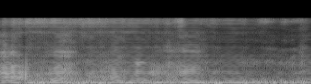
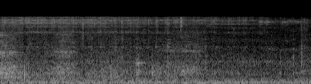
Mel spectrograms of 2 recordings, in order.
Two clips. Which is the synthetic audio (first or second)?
first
